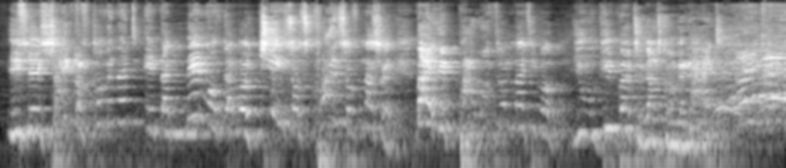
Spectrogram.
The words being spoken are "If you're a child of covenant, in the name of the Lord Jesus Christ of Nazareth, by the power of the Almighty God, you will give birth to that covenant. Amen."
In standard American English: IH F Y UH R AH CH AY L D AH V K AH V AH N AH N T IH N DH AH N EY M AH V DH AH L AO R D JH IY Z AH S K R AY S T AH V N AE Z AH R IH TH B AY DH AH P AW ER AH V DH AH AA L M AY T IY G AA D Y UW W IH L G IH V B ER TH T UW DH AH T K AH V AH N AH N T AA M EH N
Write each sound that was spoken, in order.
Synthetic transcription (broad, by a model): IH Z AH S AY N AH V K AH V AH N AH N T IH N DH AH N EY M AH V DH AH L AO D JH IY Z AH S K R AY S T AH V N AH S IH B AY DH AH P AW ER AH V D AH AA M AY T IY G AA Y UW W IH L G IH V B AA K T UW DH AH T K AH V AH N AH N T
